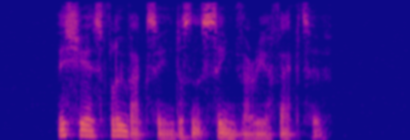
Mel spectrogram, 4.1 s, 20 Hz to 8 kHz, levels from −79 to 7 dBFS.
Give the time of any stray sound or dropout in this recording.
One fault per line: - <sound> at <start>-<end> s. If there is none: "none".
none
